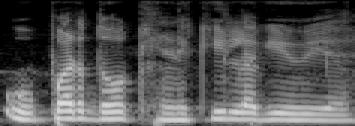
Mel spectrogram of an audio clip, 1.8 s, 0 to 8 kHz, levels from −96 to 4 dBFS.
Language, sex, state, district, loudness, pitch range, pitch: Hindi, male, Jharkhand, Deoghar, -16 LUFS, 150-175 Hz, 160 Hz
